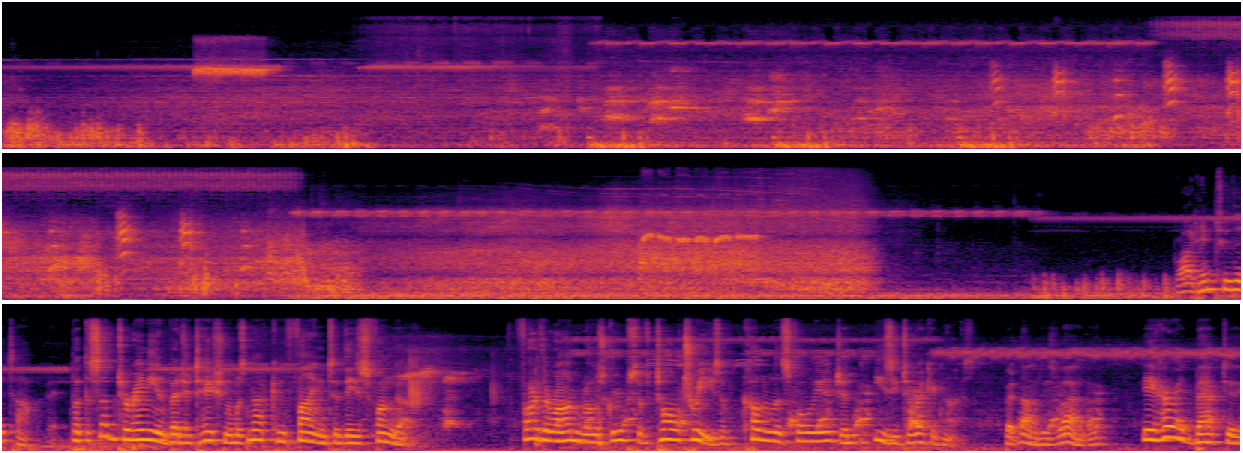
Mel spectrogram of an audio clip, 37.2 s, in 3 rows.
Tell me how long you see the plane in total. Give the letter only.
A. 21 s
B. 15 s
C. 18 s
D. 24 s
A.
